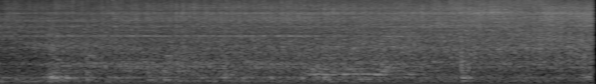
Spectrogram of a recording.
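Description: Marinated chicken legs sizzling as they go into hot oil in a frying pan, a steady hiss that gets louder as the second leg is added.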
